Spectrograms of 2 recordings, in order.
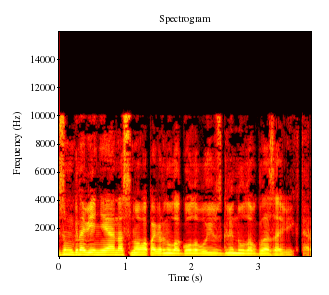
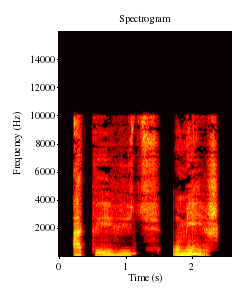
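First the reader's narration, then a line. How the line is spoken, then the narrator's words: Muffled half-questioning mumble. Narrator (Russian): То ли спрашивая, то ли утверждая, пробормотала, уткнувшись лицом в кровать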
